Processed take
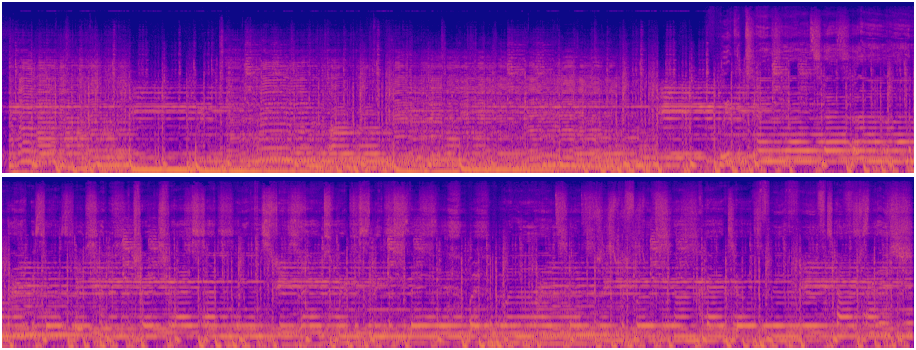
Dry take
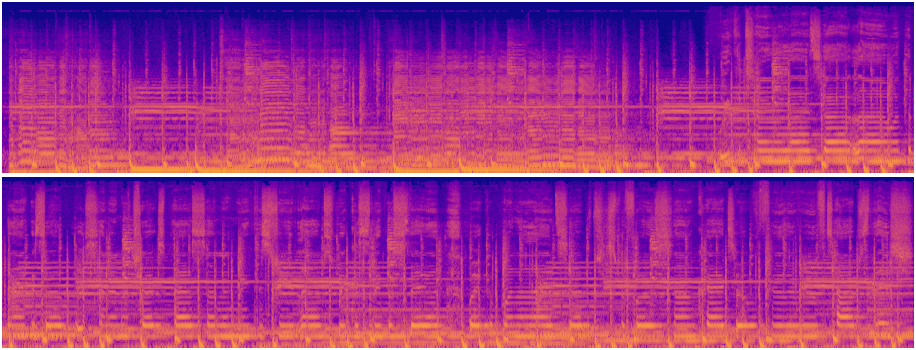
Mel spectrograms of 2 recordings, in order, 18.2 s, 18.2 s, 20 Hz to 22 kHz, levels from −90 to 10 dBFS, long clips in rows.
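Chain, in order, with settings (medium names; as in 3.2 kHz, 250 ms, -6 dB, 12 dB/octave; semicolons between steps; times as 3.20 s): high-pass 43 Hz; loudspeakers at several distances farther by 88 m -9 dB, 99 m -7 dB; peak limiter -17.5 dBFS, peak gain reduction 12.5 dB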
